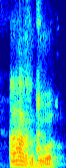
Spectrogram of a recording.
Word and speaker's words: arbre: will let you pronounce it before me. Uh, arbra. Arbre.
